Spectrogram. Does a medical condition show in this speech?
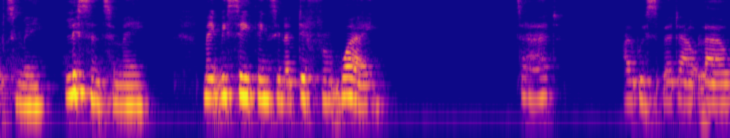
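No.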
